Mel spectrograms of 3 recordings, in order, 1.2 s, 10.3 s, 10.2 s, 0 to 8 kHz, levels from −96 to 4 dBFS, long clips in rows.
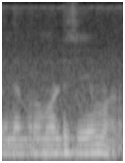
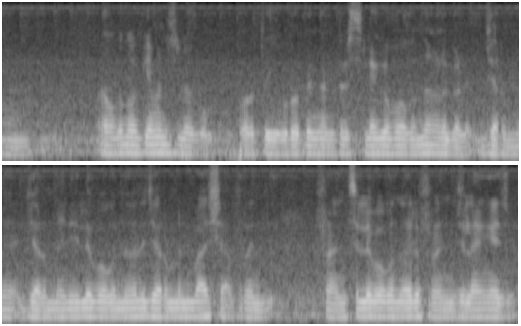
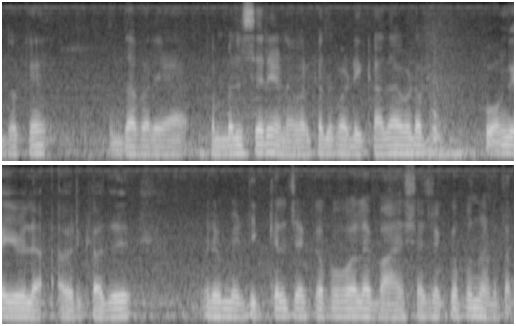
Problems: constant background noise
